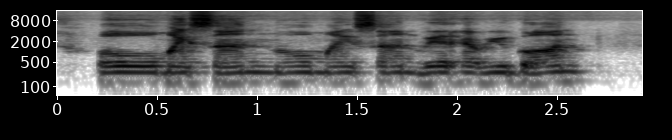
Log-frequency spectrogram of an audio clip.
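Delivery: mock crying, lamenting and put-on. Telling a story, acting out a father over his dead child, imitating someone crying. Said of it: "started crying".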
